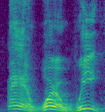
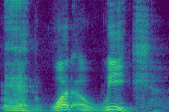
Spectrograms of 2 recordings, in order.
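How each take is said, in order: First: It is said in an excited, upbeat tone. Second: It is said in a weary, worn-out tone. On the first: The week was wonderful. "What an amazing week" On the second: The week was exhausting and unwanted. "I can't deal with another one like this"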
